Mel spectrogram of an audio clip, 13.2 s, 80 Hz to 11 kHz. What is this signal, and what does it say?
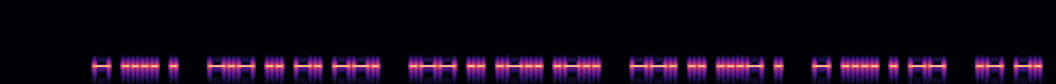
Morse code, heard as a keyed tone, about 19 wpm, 700 Hz. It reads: THE KING WILL GIVE THEM AN
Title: Sentences from Top 1000 Words - Review Part 5 - 20wpm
